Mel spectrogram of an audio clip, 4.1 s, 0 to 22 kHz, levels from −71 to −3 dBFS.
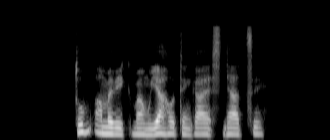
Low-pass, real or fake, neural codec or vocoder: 10.8 kHz; fake; codec, 24 kHz, 0.9 kbps, DualCodec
